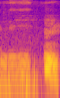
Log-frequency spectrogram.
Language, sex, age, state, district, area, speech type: Manipuri, male, 60+, Manipur, Kakching, rural, spontaneous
